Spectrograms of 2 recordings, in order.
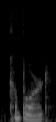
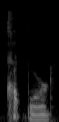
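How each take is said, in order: First: It is said in a Filipino accent, sounding the p. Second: The same.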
